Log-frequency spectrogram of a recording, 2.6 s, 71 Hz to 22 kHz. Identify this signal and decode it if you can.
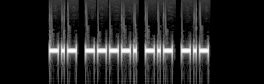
Morse code, heard as a keyed tone, about 37 wpm, 700 Hz. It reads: K9KK
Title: USA Call Signs - 4 Characters - Repeated 3x - 40wpm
